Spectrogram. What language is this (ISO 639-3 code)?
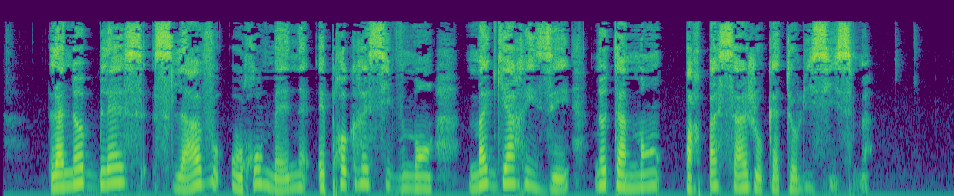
fra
